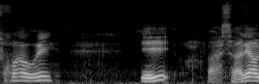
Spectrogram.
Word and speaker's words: Huawei: Oui, ça se prononce Huawei.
